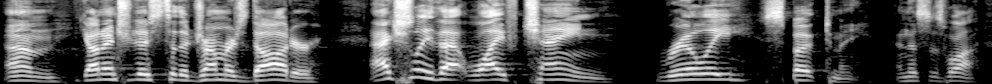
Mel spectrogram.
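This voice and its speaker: A man in his twenties with a West Virginia accent, giving an earnest, conversational personal testimony to a church audience with frequent pauses. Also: sits high. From West Virginia, USA. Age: 20s. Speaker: recovery program member giving testimony.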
